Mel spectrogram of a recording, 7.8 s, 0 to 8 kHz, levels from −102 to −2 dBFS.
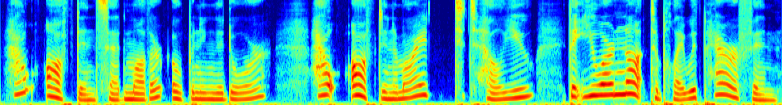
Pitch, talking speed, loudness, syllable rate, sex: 225 Hz, 160 wpm, -18 LUFS, 5.0 syllables/s, female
